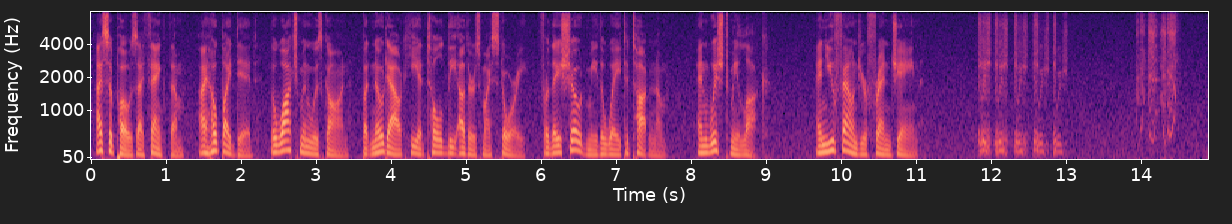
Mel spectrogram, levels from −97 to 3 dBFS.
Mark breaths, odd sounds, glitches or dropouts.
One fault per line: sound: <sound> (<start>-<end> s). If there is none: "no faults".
sound: laugh (11.8-13.0 s)
sound: squeak (13.9-14.5 s)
